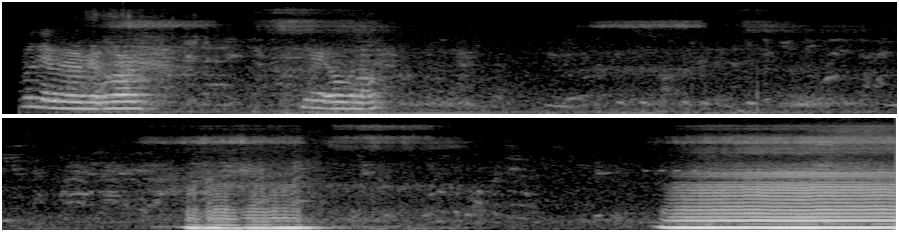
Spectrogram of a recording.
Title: Labrador snoring while sleeping ( funny video)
